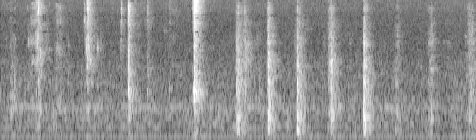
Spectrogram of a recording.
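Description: Crunching as raw carrot sticks are chewed: short, irregular crunches, about a dozen in all, the loudest about two and a half seconds in.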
